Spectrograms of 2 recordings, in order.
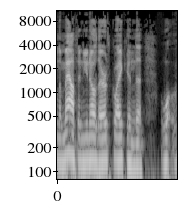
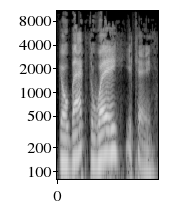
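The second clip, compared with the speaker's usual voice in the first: slower, measured voice of God; God's steady word to the prophet, unhurried; God speaking; 8 dB louder, slower than usual. Acted. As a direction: give the command calmly, as God to his prophet. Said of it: "He says".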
